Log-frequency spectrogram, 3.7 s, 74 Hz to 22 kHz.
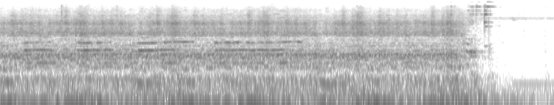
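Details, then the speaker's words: Ford F-600 truck being revived, cranked on a connected battery: quick, even cranking at about three to four turns a second that stops cleanly; the engine turns over healthily. "spins over sounds healthy too I say pretty healthy"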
